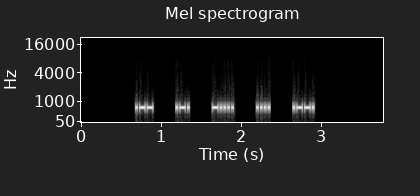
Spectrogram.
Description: Morse code, heard as a keyed tone, about 52 wpm, spaced as for 24 wpm, 700 Hz. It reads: WR6HP
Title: USA Call Signs - 5 Characters - 4x Character Spacing - 50wpm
